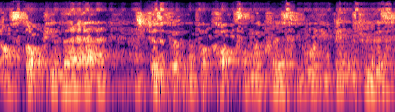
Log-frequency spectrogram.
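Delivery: plain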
